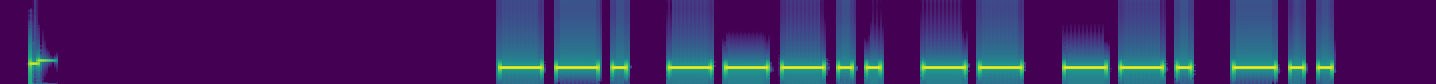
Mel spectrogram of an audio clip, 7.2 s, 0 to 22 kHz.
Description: Morse code, heard as a keyed tone, about 17 wpm, 700 Hz. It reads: G8MGD
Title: DXCC-100 Call Signs - 5 Characters - Repeated 2x - 17wpm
